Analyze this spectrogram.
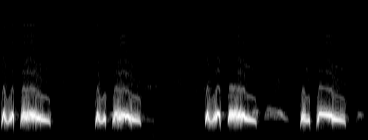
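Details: Male and female spotted doves cooing steadily in the 'thúc gù' style to urge caged decoy birds to call. Four paired phrases, each a quick quavering note and a drawn-out, gently falling coo, with a faint soft coo between.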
